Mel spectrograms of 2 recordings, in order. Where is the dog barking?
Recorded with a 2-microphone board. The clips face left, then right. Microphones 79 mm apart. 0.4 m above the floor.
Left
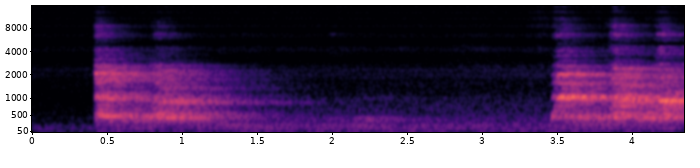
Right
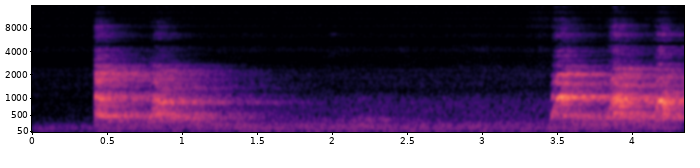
65° right (ahead or behind), 0.7 m.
